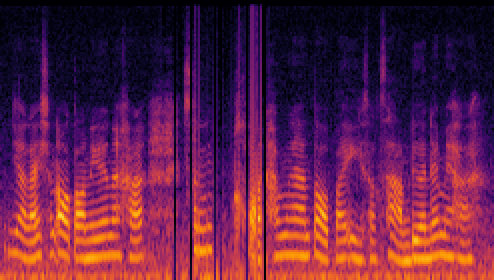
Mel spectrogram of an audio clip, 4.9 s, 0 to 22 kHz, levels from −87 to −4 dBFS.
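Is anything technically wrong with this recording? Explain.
Yes. From about 1.6 to 2.69 s there's processor overload crackle: the machine kept missing its audio deadlines, dropping roughly seventy buffers of around 10 ms each to silence. Each hard-edged gap clicks, so the speech gets a gritty, tearing crackle that clears once the load eases.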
